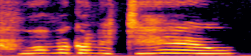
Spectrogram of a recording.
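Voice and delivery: high, loud, despairing cry; desperate. Retold or imitated. Before payday with no money, a high, loud despairing cry. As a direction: throw the question up in despair. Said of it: "And I'm like".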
